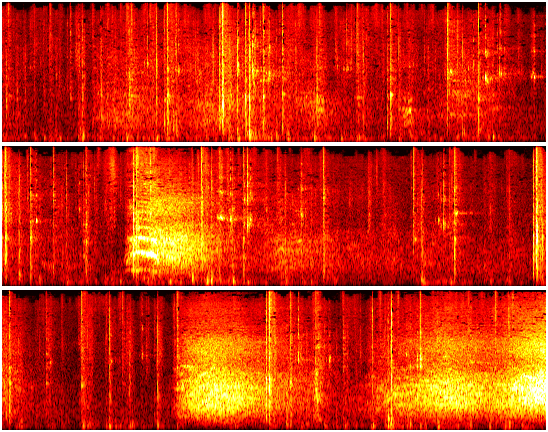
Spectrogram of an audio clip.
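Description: Shuttlecock hit back and forth by badminton rackets in a long, fast rally, a string of sharp cracks. Arena crowd noise swells up about fourteen seconds in, again about twenty-five seconds in, and once more near the end.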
